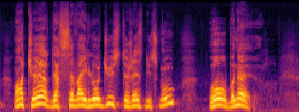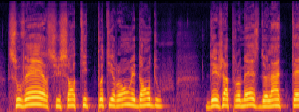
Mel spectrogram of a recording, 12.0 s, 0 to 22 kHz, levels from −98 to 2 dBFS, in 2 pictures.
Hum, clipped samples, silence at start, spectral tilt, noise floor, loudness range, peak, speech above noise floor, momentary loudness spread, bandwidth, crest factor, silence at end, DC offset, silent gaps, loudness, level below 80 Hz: none; under 0.1%; 0.3 s; -7 dB/octave; -53 dBFS; 3 LU; -2 dBFS; 40 dB; 8 LU; 15 kHz; 12 dB; 0 s; under 0.1%; none; -13 LUFS; -54 dBFS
